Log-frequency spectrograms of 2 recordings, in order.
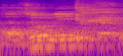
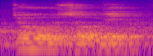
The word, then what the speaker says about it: Jazuli: Saudara boleh baca Jazuli, saudara boleh baca Juzuli, silahkan saja bacanya. Itu suka-suka, lagi Arab gundul ya kan, boleh. Tapi orang Maroko menyebutnya Juzuli, orang Maroko menyebutnya Juzuli.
